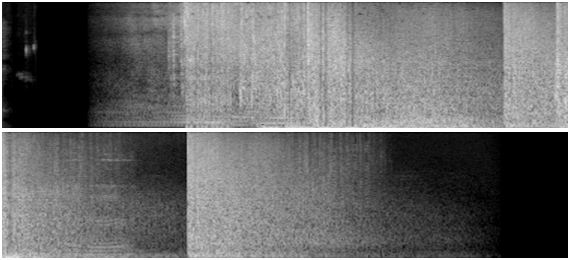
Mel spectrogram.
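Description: An explosion booms and rumbles slowly away.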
